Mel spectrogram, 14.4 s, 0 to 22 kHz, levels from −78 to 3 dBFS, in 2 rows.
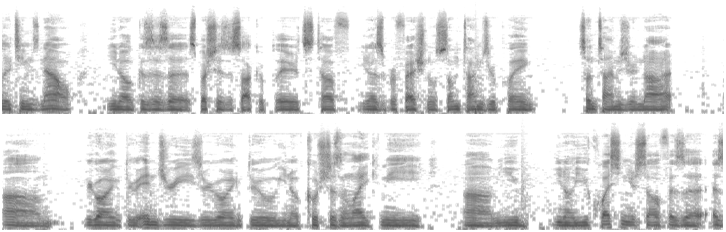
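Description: From start to finish the background sits in near silence broken by twinkling specks, and the quieter parts of the speech seem to dissolve. This is overdone noise removal. A noise reduction process was pushed too hard on a noisy recording, pulling individual frequency bands down or shutting them off whenever they came close to its noise estimate. Softer components of the speech were removed along with the noise.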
